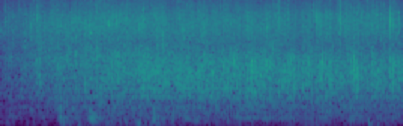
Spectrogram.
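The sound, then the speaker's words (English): A crowd applauds steadily, a dense wash of many hands clapping at an even level that swells in over the first moment and holds without letup. No one speaks over it. “And they never clap when I get through preaching, so you should take that as a compliment.”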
